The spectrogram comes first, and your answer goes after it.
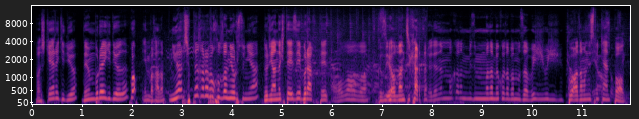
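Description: A young man from İzmir with a Turkish accent, joking and excitable as he comments on his own gameplay and talks to the characters. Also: high voice, quick pace, few pauses, a little hiss or hum. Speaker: gaming channel host.

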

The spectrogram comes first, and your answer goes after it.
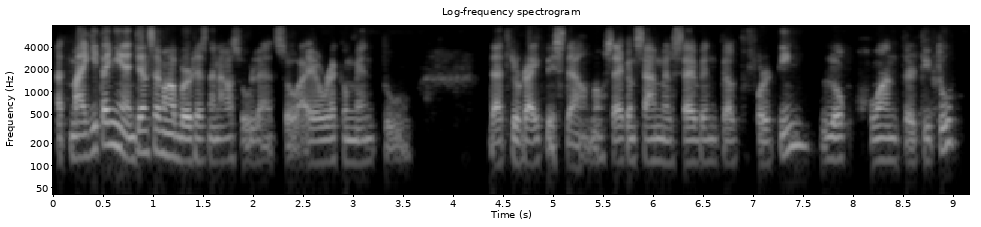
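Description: A man with a Filipino accent teaches an online Bible study, his voice grainy with a gravelly rasp. He explains patiently, checking in with short tag questions. The audio is dry and a little muffled, like an online call. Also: medium pitch, moderate pace, no room sound. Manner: explains with frequent tag questions and mixes English into Tagalog.

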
